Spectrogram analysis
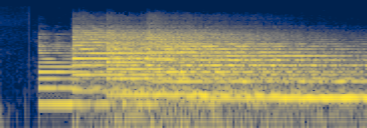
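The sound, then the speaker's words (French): A sustained synth pad swells in and holds steady, with a heavily pushed ping-pong delay bouncing left to right, a bright shimmer reverb and a second Ganymede reverb, the wash ringing out loud and unbroken to the end, with no voices. “J'ai un délai ping pong qui part à gauche à droite, ouais, voilà, qui est très poussé, et une autre réverb encore qui s'appelle la Ganymede.”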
